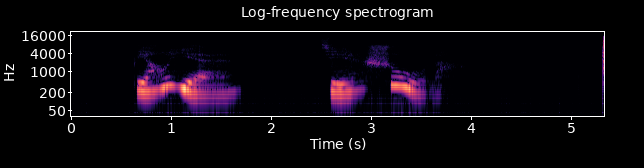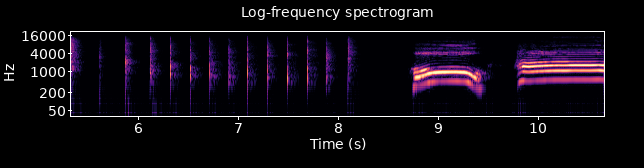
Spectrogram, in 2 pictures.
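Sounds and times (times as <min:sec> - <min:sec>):
speech: 0:00.6 - 0:01.8, 0:02.5 - 0:03.8, 0:08.7 - 0:10.4
audience clapping: 0:05.3 - 0:08.3.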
